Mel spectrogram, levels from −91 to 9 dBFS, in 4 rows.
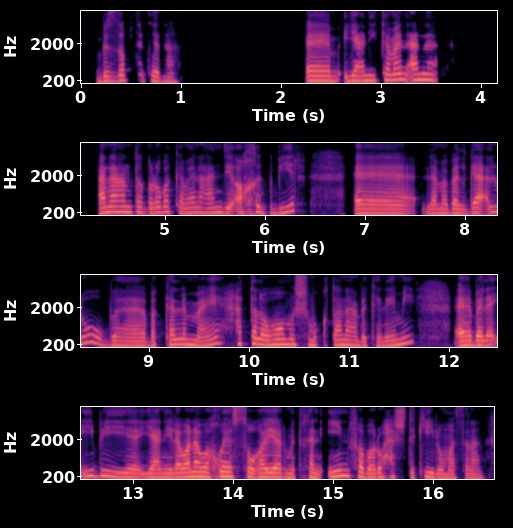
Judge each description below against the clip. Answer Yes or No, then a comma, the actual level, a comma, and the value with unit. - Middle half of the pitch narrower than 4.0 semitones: Yes, average, 3.4 semitones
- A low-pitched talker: No, high, 190 Hz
